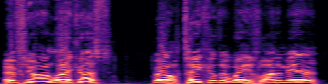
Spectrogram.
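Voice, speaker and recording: A man playing a cheerful vampire pitchman in a comedy mock infomercial, salesmanlike and theatrical. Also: very animated, a little slow, no echo, exaggerated voice. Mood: cheery selling. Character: male vampire pitchman, cheerfully selling to fellow undead.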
